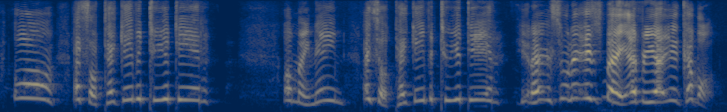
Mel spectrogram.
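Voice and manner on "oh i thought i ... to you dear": high Scottish woman's accent, stress on "dear". Speaker demonstrates a high-pitched Scottish woman saying dear: Mrs. Doubtfire voice. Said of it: "High pitched Scottish woman saying dear".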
